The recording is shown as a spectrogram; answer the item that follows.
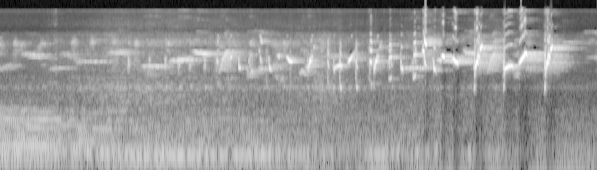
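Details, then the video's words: Flycatcher song used as a lure to provoke other flycatchers: a quick run of high, thin chirps and sharp whistled notes that grows denser and louder toward the end, over a low steady hum. "Auto Konslet gacor ngeplong sikatan manapun sekali pancing ini."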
